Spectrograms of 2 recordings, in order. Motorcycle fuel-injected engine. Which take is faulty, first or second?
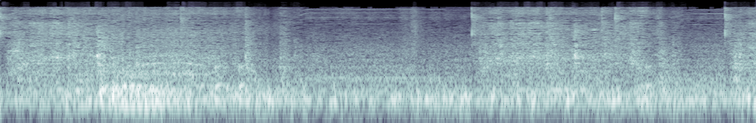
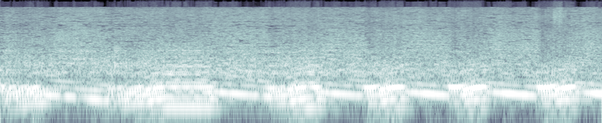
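first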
